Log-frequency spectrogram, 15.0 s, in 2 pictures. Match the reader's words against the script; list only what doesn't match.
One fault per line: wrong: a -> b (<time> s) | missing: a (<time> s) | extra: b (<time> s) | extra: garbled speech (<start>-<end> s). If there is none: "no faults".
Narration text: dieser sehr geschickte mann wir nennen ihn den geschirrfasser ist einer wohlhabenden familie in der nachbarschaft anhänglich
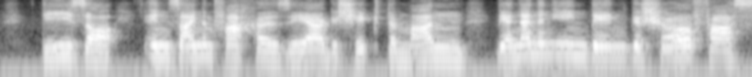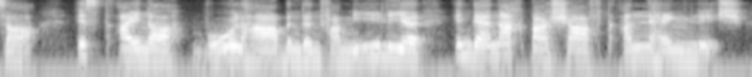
extra: in seinem fache (1.4 s)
